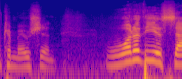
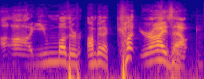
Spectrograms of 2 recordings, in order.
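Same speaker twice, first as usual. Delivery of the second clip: pained, furious voice. A game master voices a punched opponent lurching over, as a pained angry threat. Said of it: "And he like lurches over".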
